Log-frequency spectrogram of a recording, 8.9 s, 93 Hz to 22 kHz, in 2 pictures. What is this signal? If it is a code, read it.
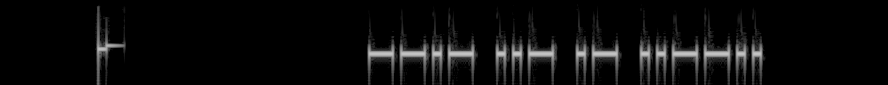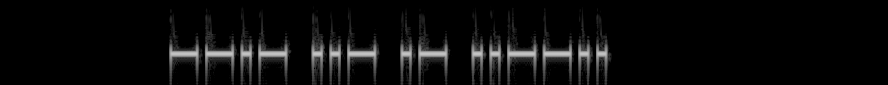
Morse code, heard as a keyed tone, about 29 wpm, 700 Hz. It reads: QUA? QUA?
